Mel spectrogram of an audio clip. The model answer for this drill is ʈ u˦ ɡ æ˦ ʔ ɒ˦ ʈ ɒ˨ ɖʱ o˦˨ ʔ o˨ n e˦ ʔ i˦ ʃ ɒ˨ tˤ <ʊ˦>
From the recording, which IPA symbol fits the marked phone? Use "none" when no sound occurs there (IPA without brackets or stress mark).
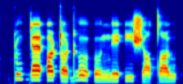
u˦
